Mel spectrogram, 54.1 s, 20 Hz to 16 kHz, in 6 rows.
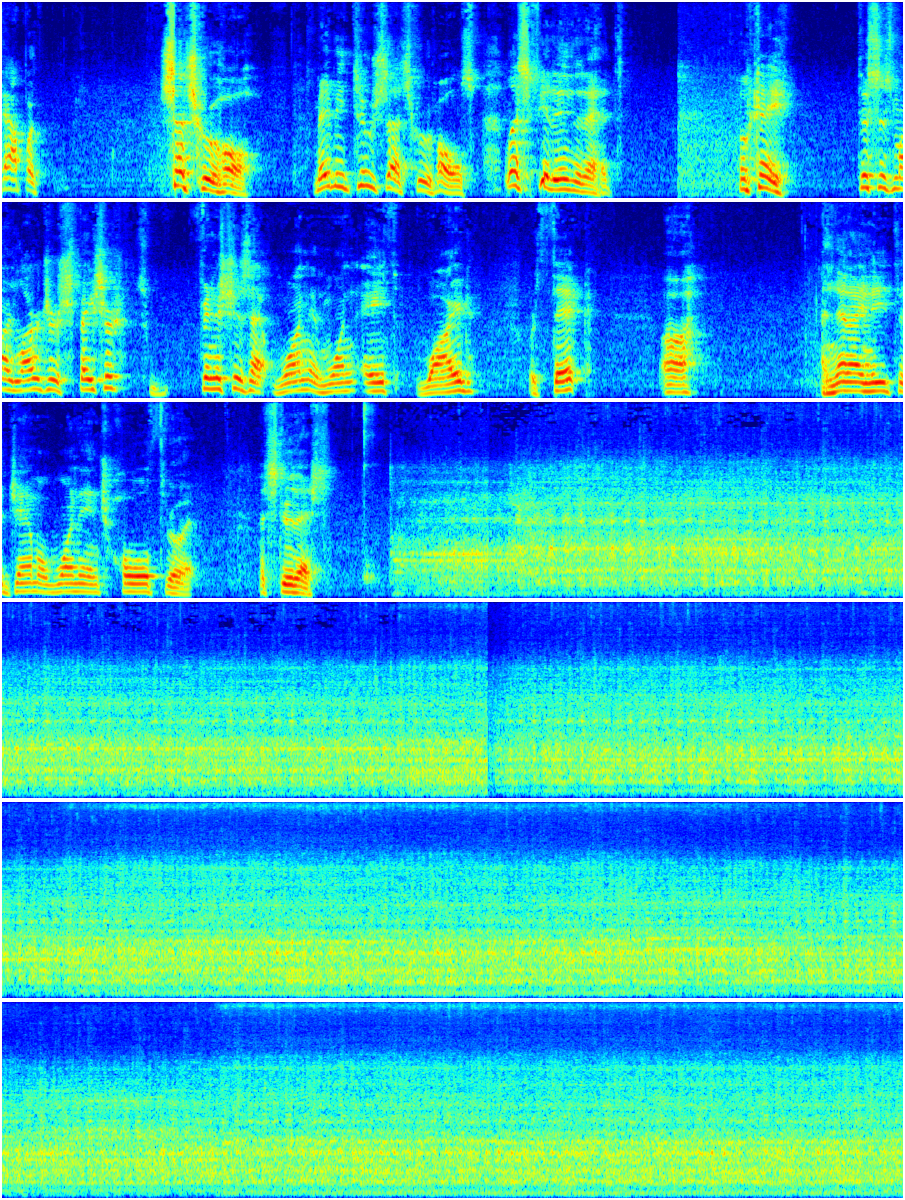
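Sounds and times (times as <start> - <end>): lathe motor whining: 21.9 - 54.0.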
